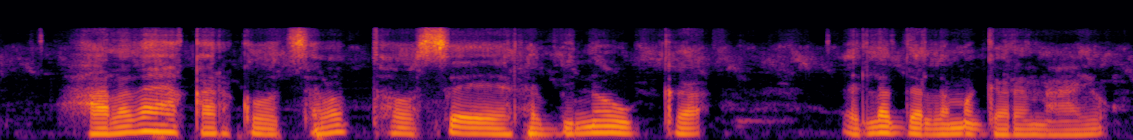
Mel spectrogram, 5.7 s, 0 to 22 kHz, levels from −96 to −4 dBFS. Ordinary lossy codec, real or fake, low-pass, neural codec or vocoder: none; fake; none; vocoder, 22.05 kHz, 80 mel bands, WaveNeXt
